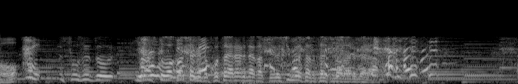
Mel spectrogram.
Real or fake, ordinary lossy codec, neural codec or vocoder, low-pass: real; none; none; 3.6 kHz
